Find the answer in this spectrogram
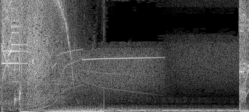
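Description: Synthesized logo-intro sound effects: a deep bass hit starting about a quarter-second in, then a steady electronic hum with a thin high tone and a slow falling sweep.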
